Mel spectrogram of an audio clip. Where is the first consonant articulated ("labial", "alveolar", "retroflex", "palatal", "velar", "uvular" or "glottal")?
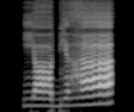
palatal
